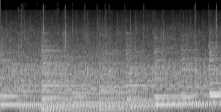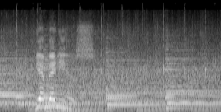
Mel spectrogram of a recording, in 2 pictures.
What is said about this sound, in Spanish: Un aplauso al Señor por las vidas de ellos.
